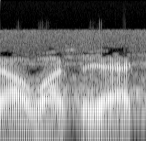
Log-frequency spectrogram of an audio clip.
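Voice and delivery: ordinary delivery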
